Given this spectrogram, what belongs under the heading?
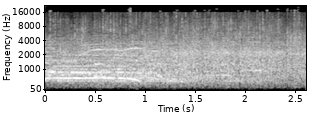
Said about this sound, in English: And I figured that's what you were going to do, but I want to let you know, thanks for applauding, but I had nothing to do with it.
